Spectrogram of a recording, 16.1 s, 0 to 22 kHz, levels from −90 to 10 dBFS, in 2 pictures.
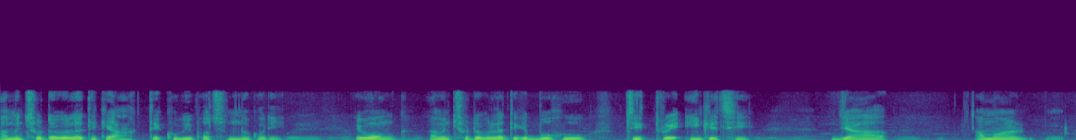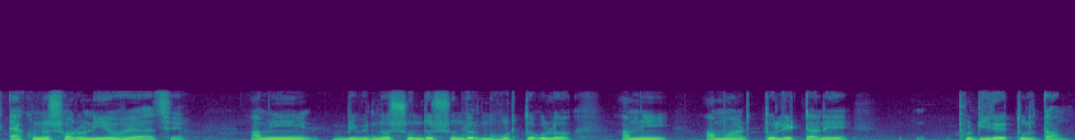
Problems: background sounds at intervals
